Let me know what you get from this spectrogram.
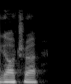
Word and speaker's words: gotra: Like the Trandoshans have their gotra and the Aqualish have their gotra. The it's an actual it's, it's it's a Sanskrit word actually, gotra, correct pronunciation, which means clan or you know the blood clan or whatever.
